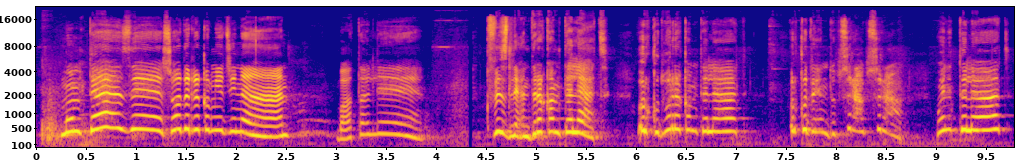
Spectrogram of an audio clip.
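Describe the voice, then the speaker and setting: A woman's voice: very high voice, animated, brisk. A woman teacher, coaxing and praising young children through a counting game. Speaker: preschool teacher.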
